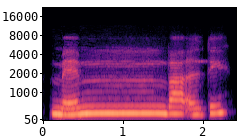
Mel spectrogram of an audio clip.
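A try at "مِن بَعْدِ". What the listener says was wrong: Okay, it's not ba. Mim ba'di. So if you can just make a note of the letter ain that you need to practice this later on.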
